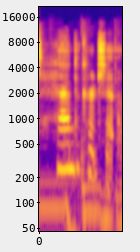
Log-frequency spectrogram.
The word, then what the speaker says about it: handkerchief: So let me just tell you now, it is pronounced handkerchief because it's a handkerchief. But no one says handkerchief. No no no one's saying that. We say hanky. We say handkerchief. The D is silent.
